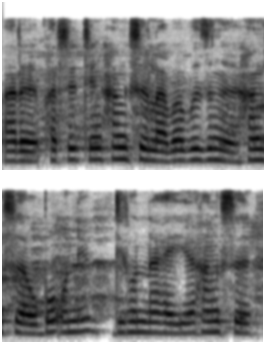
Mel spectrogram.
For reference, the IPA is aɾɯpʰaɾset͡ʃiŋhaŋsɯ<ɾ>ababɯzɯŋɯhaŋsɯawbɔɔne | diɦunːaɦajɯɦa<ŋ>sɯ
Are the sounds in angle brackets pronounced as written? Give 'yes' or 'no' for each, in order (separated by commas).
no, yes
